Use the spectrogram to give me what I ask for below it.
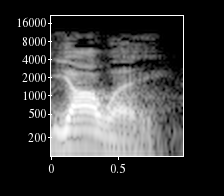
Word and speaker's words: Yahweh: In English, we transliterate it this way, J-H-W-H or Y-H-W-H. We pronounce it Yahweh.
